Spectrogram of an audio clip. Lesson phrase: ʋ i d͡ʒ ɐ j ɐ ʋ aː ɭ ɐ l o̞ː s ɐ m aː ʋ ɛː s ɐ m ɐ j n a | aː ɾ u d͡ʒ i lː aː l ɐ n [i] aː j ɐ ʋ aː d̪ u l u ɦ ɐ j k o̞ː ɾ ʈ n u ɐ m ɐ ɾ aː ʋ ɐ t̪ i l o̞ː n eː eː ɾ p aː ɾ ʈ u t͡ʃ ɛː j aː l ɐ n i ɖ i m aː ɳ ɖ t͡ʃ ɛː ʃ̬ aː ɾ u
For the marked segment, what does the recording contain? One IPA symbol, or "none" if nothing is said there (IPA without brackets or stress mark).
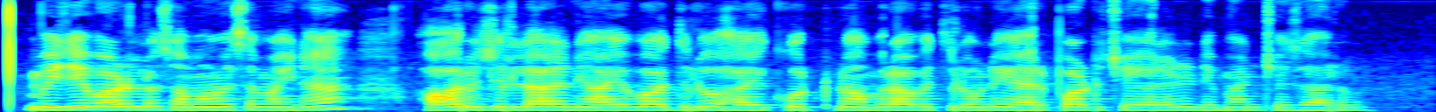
j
